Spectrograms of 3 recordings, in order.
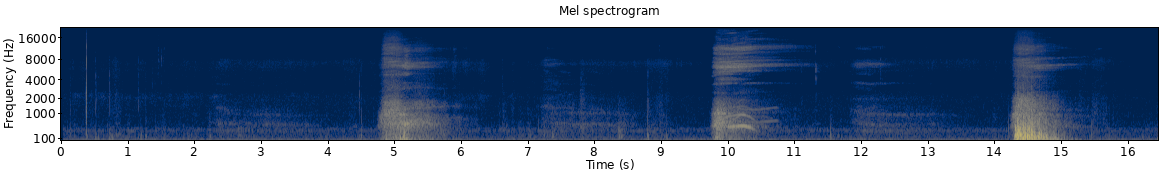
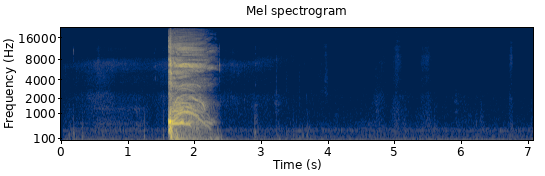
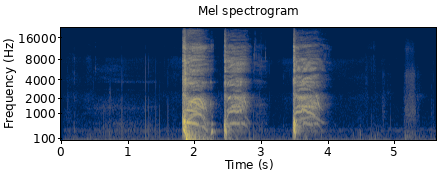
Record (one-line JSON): {"exhalation_length": "16.5 s", "exhalation_amplitude": 4774, "exhalation_signal_mean_std_ratio": 0.24, "cough_length": "7.1 s", "cough_amplitude": 32768, "cough_signal_mean_std_ratio": 0.17, "three_cough_length": "5.6 s", "three_cough_amplitude": 20091, "three_cough_signal_mean_std_ratio": 0.27, "survey_phase": "beta (2021-08-13 to 2022-03-07)", "age": "45-64", "gender": "Female", "wearing_mask": "No", "symptom_fatigue": true, "smoker_status": "Never smoked", "respiratory_condition_asthma": false, "respiratory_condition_other": false, "recruitment_source": "REACT", "submission_delay": "1 day", "covid_test_result": "Negative", "covid_test_method": "RT-qPCR", "influenza_a_test_result": "Negative", "influenza_b_test_result": "Negative"}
